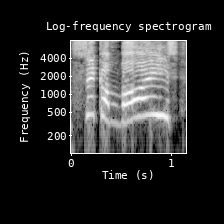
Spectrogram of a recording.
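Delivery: slow, high, loud retold yell; imitated yelling. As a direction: drag out the woman's call to her dogs, high and loud. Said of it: "She was yelling".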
